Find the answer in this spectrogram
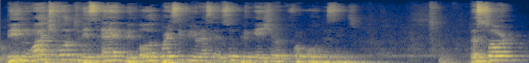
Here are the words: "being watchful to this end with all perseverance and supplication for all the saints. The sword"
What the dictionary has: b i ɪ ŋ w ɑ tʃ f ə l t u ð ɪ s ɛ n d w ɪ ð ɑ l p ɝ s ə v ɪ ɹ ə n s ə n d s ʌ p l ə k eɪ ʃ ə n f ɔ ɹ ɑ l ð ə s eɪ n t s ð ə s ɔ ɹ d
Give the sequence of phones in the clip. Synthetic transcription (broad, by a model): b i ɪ ŋ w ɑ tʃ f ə l t u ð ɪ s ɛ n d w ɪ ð ɑ l p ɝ s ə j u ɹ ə s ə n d s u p l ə k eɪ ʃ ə n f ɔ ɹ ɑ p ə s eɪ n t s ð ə s ɔ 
